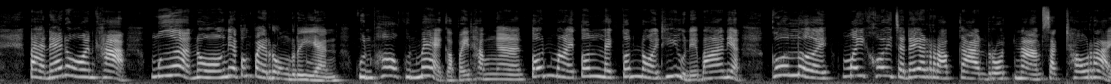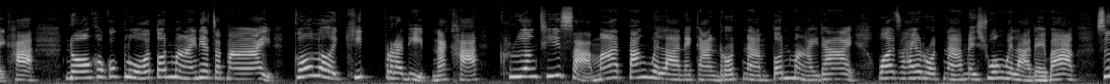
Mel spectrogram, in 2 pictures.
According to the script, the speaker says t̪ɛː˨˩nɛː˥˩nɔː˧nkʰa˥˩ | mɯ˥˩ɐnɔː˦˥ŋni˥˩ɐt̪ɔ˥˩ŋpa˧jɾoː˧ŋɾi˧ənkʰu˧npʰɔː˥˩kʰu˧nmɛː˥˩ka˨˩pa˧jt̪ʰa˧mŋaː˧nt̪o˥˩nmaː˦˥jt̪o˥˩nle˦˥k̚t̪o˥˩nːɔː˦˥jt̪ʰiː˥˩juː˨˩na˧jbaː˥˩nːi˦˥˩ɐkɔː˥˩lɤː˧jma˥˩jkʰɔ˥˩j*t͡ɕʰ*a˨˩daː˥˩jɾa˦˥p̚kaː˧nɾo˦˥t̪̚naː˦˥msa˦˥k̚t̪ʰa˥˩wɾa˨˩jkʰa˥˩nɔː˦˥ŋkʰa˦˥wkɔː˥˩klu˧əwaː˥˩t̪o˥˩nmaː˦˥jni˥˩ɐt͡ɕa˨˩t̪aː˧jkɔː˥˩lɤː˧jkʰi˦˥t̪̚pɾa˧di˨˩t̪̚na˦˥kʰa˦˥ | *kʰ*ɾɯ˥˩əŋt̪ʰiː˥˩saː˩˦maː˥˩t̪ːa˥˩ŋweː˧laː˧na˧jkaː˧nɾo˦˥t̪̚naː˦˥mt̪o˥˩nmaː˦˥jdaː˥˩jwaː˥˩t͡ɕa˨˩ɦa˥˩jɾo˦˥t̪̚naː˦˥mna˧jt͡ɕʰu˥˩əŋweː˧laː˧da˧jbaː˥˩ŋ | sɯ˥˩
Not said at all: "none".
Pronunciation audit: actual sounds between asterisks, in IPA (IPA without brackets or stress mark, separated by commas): t͡ɕ, kʰ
